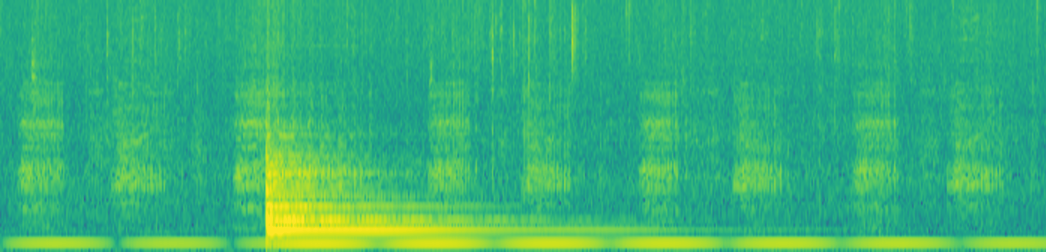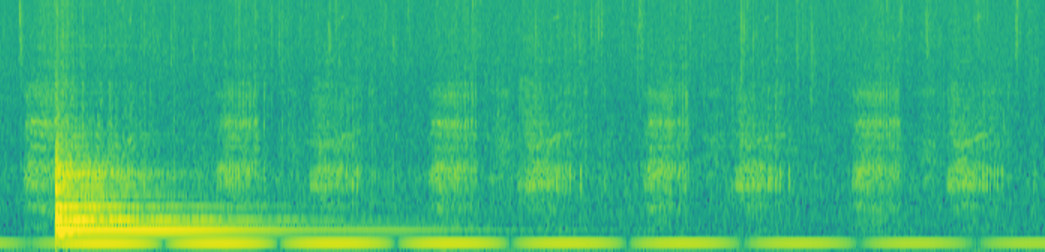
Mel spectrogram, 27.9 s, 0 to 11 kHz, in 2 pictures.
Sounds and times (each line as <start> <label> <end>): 0.0 Temple Bell 27.8
3.5 footsteps of the bell-ringer 26.7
